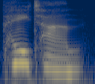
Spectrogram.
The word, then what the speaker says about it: Pathans: Pathans, pronounced Patan, an Afghan race settled in Hindustan and in eastern Afghanistan.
